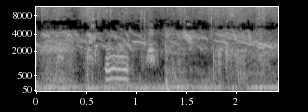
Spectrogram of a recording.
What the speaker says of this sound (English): Chickens are eating some leftovers.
